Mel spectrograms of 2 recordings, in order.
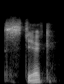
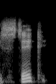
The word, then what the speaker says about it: stick: In the present, stick. In the past, stuck. And the participle is stuck. Pronunciation, when you say stick, use the short I sound like this is.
